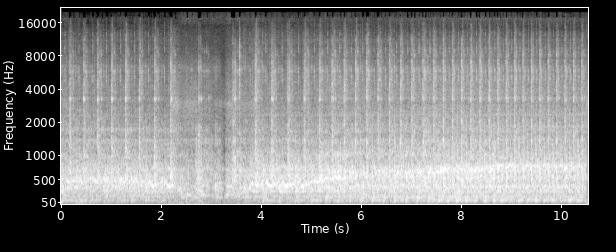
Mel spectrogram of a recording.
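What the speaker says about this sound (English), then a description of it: "this machine is plowing through the denim, no problem" A Juki sewing machine stitches through thick denim in a loud, steady, rapid mechanical chatter, with a brief pause near the start before it runs on continuously and close by.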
